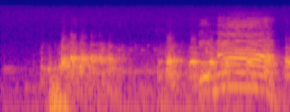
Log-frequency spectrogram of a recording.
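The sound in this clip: Chickens squawk and cackle as they are chased, with a shrill run of clucking calls building toward the end, mixed in with voices.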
